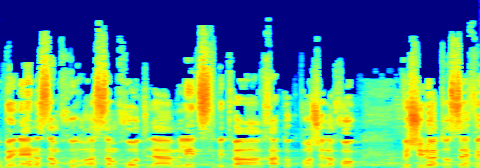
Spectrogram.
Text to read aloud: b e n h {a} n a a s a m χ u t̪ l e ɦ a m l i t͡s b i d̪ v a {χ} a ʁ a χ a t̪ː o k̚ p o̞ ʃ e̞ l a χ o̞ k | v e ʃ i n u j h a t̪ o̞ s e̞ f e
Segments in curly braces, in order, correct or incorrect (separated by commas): incorrect, incorrect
